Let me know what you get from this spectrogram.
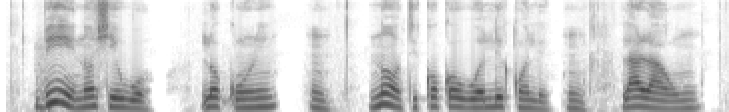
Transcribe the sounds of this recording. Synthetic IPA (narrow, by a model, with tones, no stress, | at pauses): bi˦˨nã˨˦ʃe˧wɔ˨ | lɔ˦kũ˧ɾ̃ĩ˦ | hũ˨ | nãː˦˨ti˧kɔ˦kɔ˦wɔ˧le˦kã˧lɛ˨hũ˨la˦ɾa˧˨wũ˨˦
